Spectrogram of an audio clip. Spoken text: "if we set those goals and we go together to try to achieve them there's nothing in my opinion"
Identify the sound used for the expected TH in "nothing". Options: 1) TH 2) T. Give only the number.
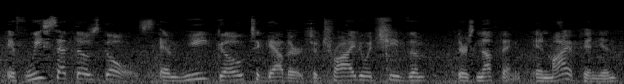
1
